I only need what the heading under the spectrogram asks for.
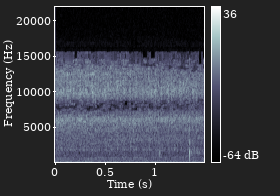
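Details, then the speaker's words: Willys idling smoothly like a sewing machine on a hot Portland day: low, steady, even beat with no loud noises, knocks or ticking; earlier carburetor noise went quiet once the intake was refitted. Normal idle. "that really runs nice no loud noises no ticking a little bit of carburetor noise which is now quiet i put the intake on that baby purrs like a kitten"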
